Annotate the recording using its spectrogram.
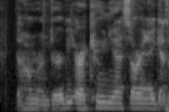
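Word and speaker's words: Acuña: on a recording and you say hakuna and not a Cunha a Cunha ten people are gonna tell me Justin do you know that this is how you say it I do I purposely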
